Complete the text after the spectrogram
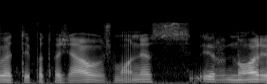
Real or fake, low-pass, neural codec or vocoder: fake; 7.2 kHz; codec, 16 kHz, 16 kbps, FunCodec, trained on LibriTTS, 50 frames a second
